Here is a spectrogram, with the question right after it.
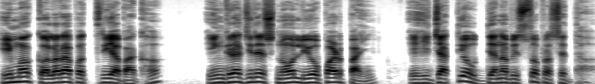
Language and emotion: Odia, neutral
